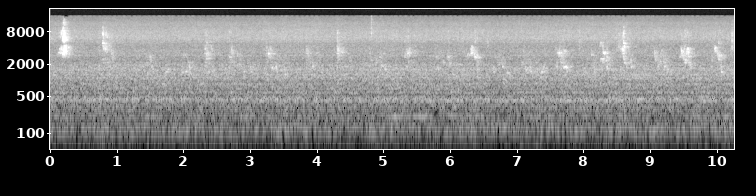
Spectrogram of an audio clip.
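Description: A spatula scrapes and stirs inside a metal bowl.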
